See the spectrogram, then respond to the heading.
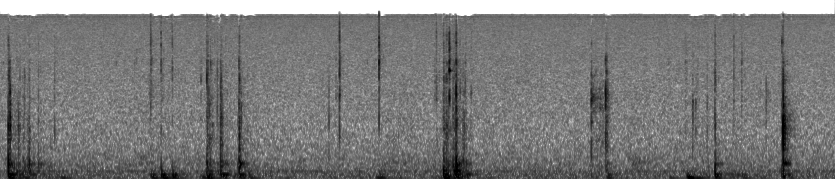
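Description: A hand-sized, solid pink-and-white striped bar of soap, held in the hand, is carved with the steel blade of a red utility knife. It makes quiet, crisp scraping and cutting clicks in short, irregular bursts over a faint, steady low hum.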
